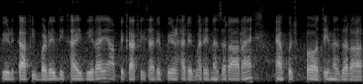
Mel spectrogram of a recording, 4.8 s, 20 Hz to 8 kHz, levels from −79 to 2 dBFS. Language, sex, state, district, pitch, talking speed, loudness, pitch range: Hindi, male, Uttar Pradesh, Varanasi, 105 Hz, 295 wpm, -32 LUFS, 105-110 Hz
